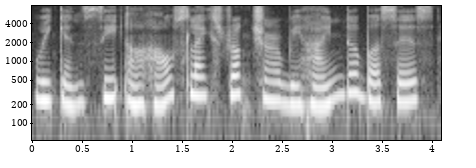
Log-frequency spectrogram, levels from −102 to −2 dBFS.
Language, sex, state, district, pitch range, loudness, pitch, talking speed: English, female, Assam, Kamrup Metropolitan, 210-270 Hz, -14 LUFS, 230 Hz, 145 wpm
